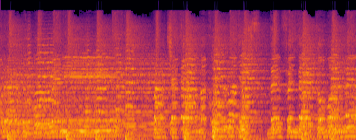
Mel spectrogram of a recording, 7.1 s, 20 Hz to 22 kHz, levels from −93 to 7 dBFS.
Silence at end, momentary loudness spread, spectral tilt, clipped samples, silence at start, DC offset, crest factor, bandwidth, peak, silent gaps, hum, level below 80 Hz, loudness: 0 s; 4 LU; -4 dB/octave; under 0.1%; 0 s; under 0.1%; 10 dB; 16.5 kHz; 0 dBFS; none; none; -26 dBFS; -10 LUFS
